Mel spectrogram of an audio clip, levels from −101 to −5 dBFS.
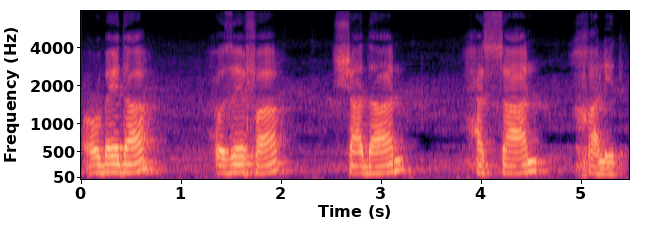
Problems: constant background noise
